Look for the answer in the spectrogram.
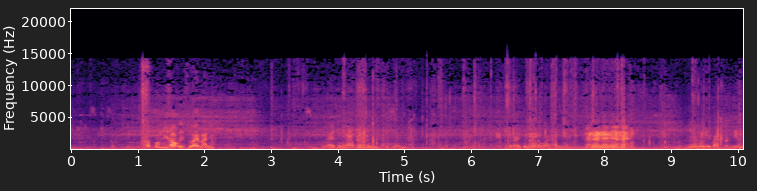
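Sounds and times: people talking: 9.1s - 10.0s.

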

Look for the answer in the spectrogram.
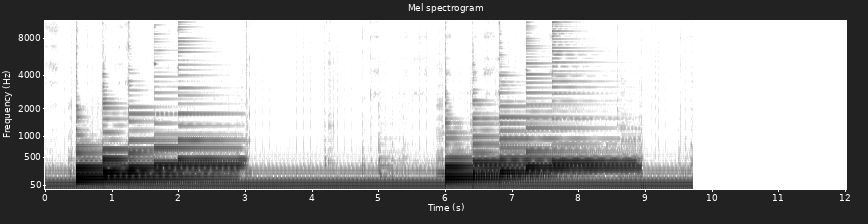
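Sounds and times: faint low hum: 0.0s - 9.7s
acoustic guitar chord ringing: 0.4s - 3.1s, 6.0s - 9.0s.

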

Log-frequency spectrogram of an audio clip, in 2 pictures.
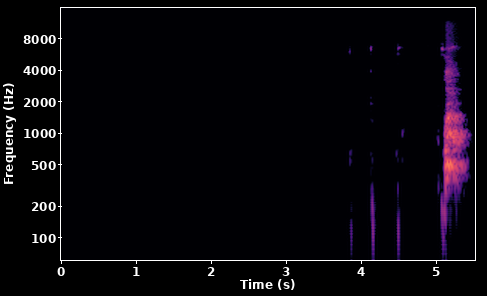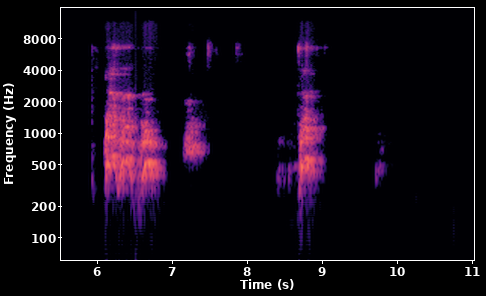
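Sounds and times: dog barking: 5.0s - 7.6s, 8.4s - 10.0s.

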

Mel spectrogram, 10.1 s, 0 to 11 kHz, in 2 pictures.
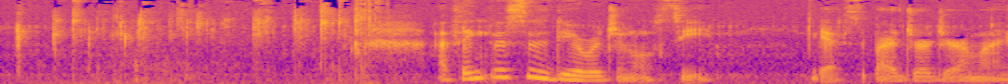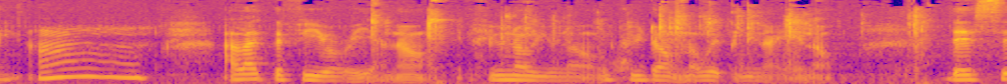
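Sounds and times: glass bottles clicking together: 0.1s - 2.0s, 6.7s - 9.8s.

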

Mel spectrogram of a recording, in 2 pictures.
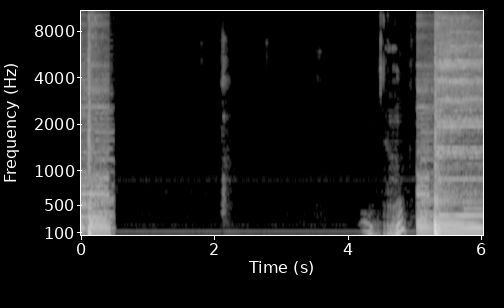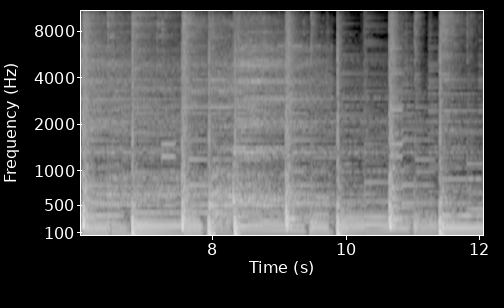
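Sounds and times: murmured voice: 7.0s - 9.3s.

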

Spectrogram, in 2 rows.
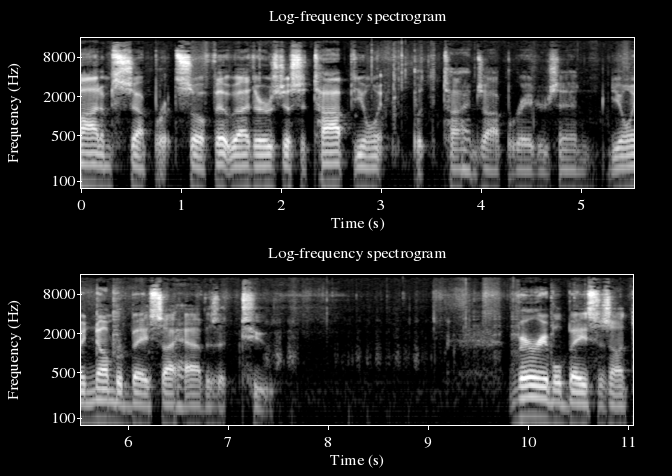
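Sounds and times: person speaking: 0.0s - 11.0s
pencil writing on paper: 7.4s - 9.2s
soft breath drawn in: 9.1s - 9.8s.

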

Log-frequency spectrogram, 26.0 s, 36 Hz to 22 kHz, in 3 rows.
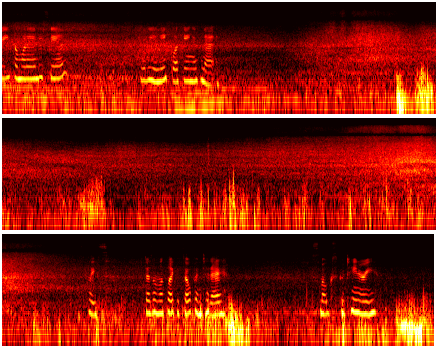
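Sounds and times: cars passing on wet street: 0.0s - 26.0s
wind thumping on microphone: 5.8s - 26.0s.

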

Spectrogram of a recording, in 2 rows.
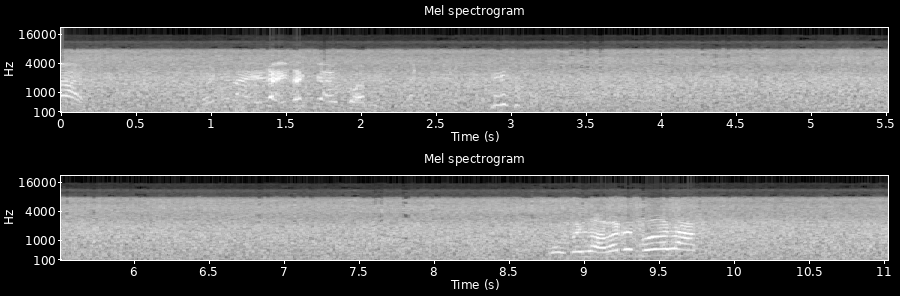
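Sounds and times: floodwater rushing: 0.0s - 11.0s.

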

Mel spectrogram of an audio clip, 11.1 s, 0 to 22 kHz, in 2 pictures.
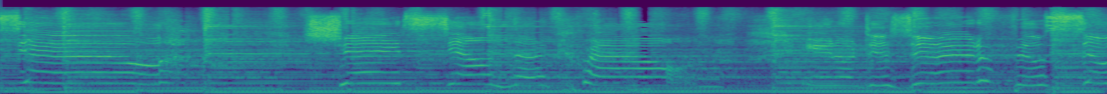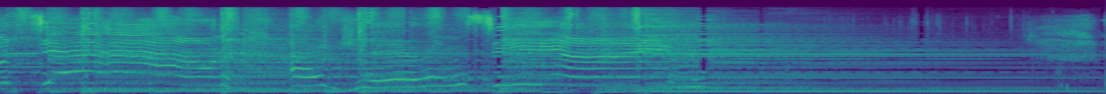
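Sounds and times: person singing: 0.0s - 9.4s
acoustic guitar chords: 0.0s - 11.0s.

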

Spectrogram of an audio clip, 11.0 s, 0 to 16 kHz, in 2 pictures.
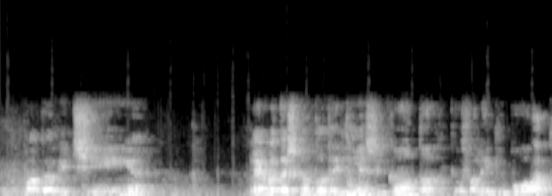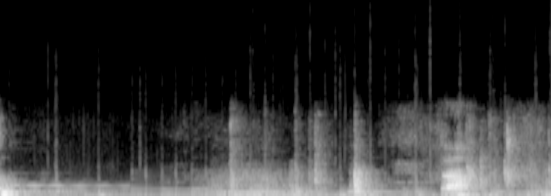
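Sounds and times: background music with sustained tones: 0.0s - 11.0s.

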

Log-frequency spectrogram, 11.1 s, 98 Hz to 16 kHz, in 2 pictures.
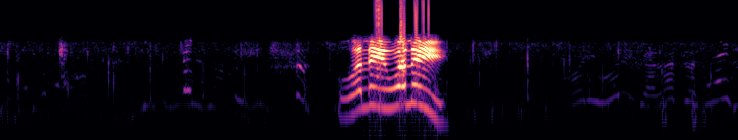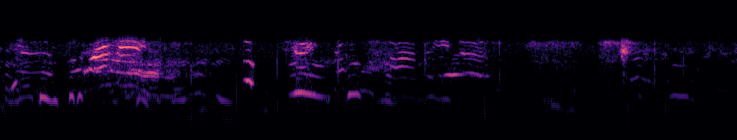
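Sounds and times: people shouting and squealing: 5.4s - 11.0s.

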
